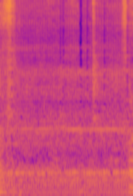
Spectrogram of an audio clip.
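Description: A steady hum at one unchanging pitch, like a motor or engine running, with the tail of a man's word at the start and the start of the next word at the very end.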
